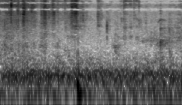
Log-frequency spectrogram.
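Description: Faint room tone with a steady low hum, light handling sounds of metal forceps against a small plastic cup, and one soft tap about a second in.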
